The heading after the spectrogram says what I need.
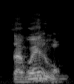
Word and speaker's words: Saguairu: Saguairu. É assim que pronuncia. Isso, é essa pronúncia mesmo.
